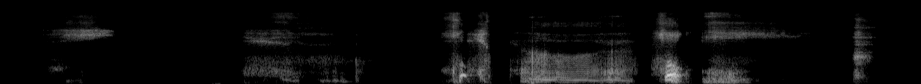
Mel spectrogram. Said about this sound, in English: Keep walking towards it very slowly. The breathing continues.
